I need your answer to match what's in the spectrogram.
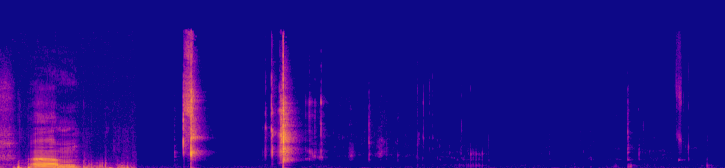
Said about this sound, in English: Sorry, I needed to take a little sip there. Taking a little sip of my Miller Lite.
